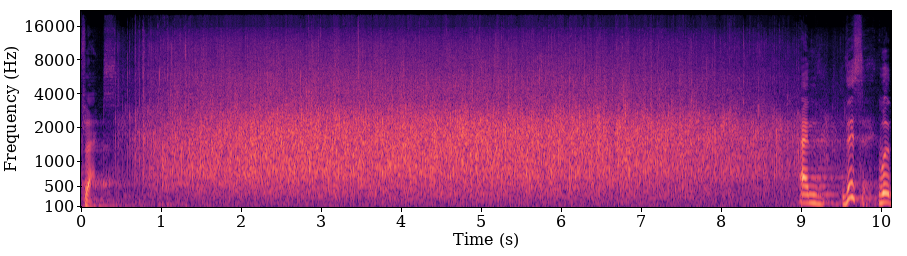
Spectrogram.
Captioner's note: applause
